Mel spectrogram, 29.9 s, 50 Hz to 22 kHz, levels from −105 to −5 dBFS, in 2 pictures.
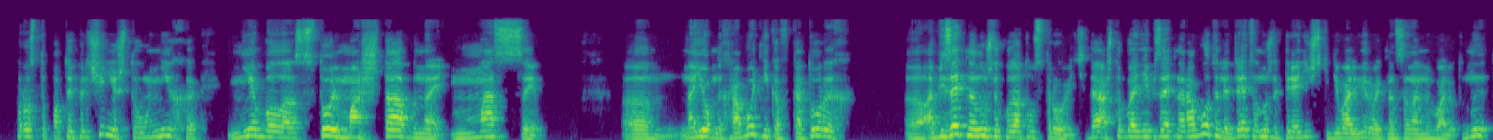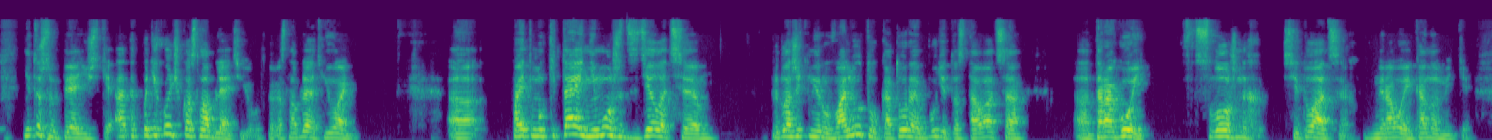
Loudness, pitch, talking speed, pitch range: -26 LUFS, 155 Hz, 135 wpm, 125-180 Hz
